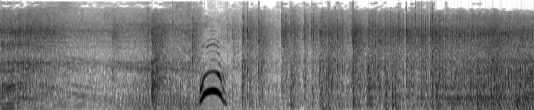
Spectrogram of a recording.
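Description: Chainsaw engine dropping back and fading in the first second. About two seconds in, a brief loud call rises and falls in pitch, followed by a rapid run of snaps and crackles.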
